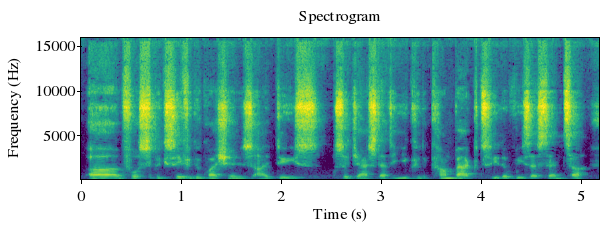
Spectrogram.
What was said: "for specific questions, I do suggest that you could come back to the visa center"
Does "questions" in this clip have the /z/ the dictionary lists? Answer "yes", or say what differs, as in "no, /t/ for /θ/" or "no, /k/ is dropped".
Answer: yes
